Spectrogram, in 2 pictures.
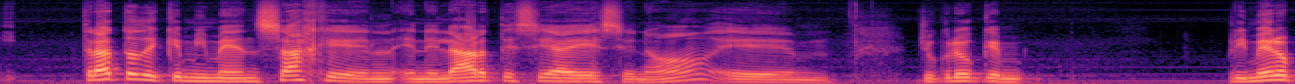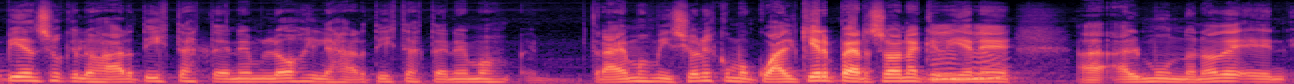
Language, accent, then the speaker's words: Spanish; Villa Dolores, Córdoba, Argentina; yo nací y me crié en Villa Dolores, que es la ciudad más grande de Tras la Sierra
